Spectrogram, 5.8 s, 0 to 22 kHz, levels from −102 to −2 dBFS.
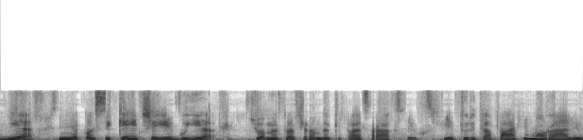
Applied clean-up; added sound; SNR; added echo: neural separator model SepFormer DNS4.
